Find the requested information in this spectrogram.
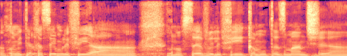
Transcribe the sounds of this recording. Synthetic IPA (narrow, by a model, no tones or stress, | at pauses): naχnumit̪jaχasimlefia | no̞se̞velefikamut̪hazmanʃea̰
